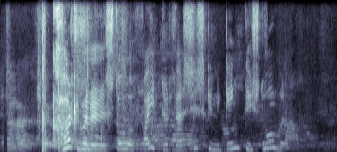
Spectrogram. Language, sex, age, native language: Icelandic, male, 12, Icelandic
